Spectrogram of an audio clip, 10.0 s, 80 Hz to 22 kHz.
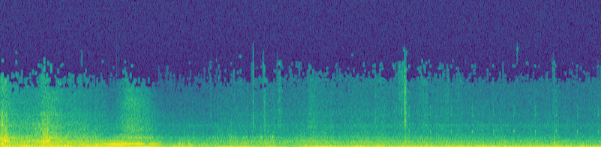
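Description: Nissan 350Z's 3.5-litre VQ35DE V6 heard from inside the cabin, pulling through a gear change on the new 6-speed manual: the revs climb for the first couple of seconds, drop away about three seconds in as it shifts, then pick up and settle into a steady pull.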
